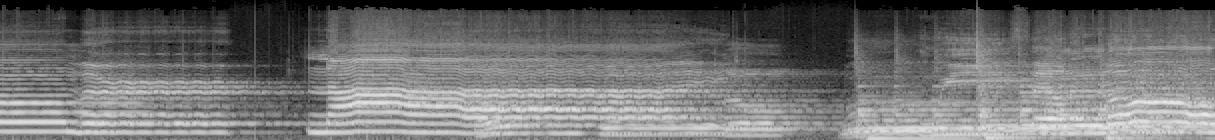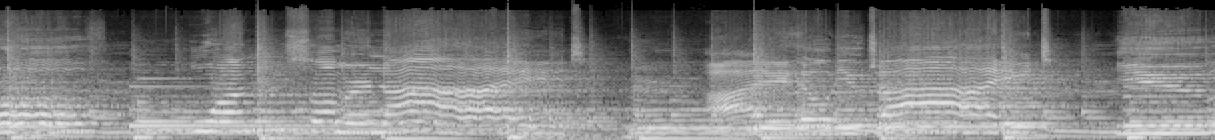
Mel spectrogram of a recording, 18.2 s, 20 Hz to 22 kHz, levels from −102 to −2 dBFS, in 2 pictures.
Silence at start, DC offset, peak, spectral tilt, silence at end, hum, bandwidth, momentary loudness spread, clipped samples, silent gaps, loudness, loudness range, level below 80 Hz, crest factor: 0 s; under 0.1%; -2 dBFS; -5.5 dB/octave; 0 s; none; 17.5 kHz; 10 LU; under 0.1%; none; -16 LUFS; 4 LU; -34 dBFS; 14 dB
